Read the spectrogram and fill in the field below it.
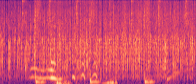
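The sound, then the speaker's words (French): An audience breaks into steady, dense applause, a continuous crackle of many hands clapping that holds for several seconds while voices speak over it. “Une salve d'applaudissements.”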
